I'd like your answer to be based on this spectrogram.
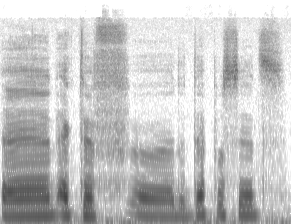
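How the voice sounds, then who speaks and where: Slow and warm, a slightly high male voice with little pitch variation and no room sound belongs to a stock market streamer reviewing earnings on a shared screen. He's chatty and playful, thinking aloud, dropping frequent "yeah?" and joking that the results could make him cry.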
